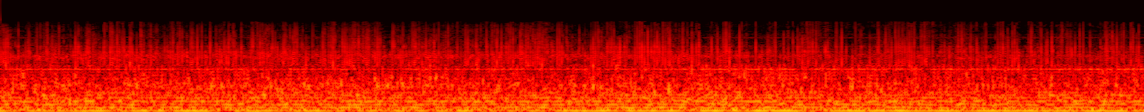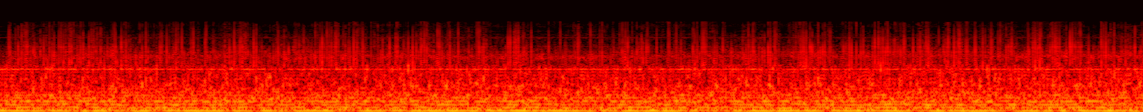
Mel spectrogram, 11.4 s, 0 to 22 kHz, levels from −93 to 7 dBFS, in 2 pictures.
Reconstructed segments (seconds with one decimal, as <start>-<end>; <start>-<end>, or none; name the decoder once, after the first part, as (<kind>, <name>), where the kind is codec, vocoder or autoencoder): 0.0-11.4 (vocoder, BigVGAN v2)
